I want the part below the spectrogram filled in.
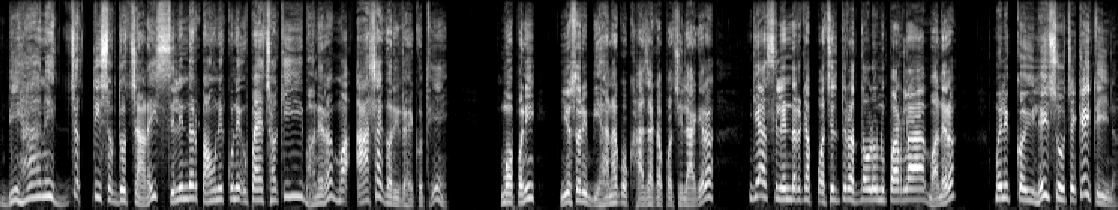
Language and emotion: Nepali, surprised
